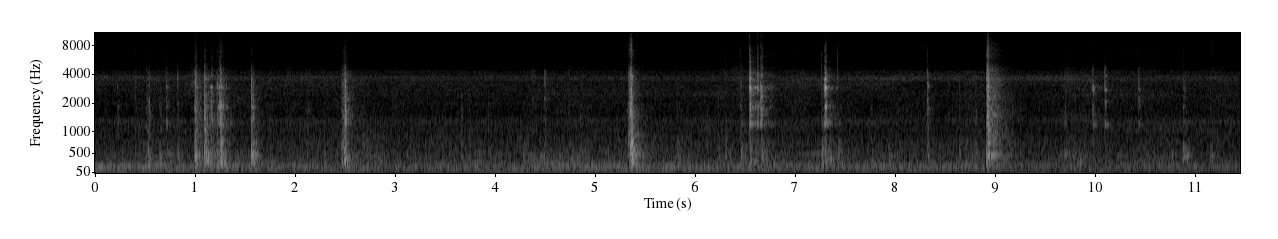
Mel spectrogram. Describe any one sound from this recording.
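Plastic parts click and knock as a hose is fitted to a pump.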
